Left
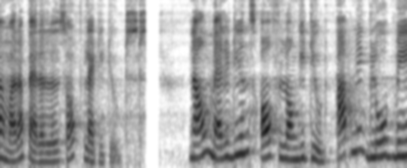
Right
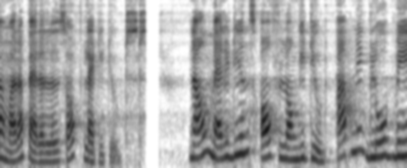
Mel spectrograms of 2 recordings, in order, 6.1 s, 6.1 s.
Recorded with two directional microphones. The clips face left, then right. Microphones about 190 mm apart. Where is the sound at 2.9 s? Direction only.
15° right (ahead or behind).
